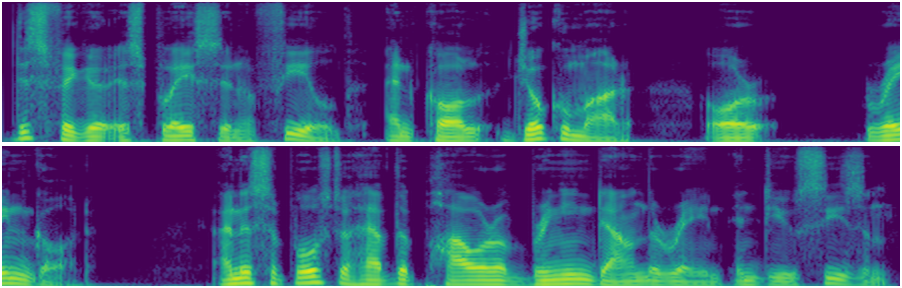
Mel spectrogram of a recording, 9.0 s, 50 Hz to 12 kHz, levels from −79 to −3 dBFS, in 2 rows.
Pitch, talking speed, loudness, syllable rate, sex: 90 Hz, 185 wpm, -17 LUFS, 5.4 syllables/s, male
